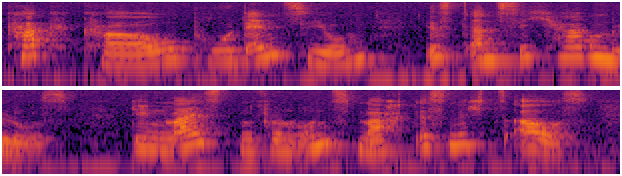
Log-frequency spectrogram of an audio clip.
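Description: A woman voicing a stern, pompous male doctor who lectures gruffly in an audiobook reading. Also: on the high side, animated, takes it slowly. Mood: lecturing. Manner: gruff, lecturing, then conspiratorial.

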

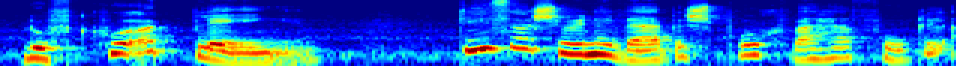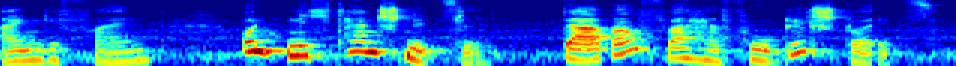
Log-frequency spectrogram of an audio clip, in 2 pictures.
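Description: A woman reading a children's story aloud, expressive and playful. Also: mid-range voice, slight background noise. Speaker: narrator.

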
